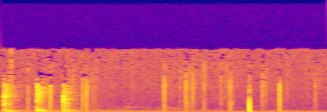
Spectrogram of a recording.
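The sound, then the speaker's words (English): A few hard knocks on the door of a theater manager's office, three quick raps at the start, then scattered single knocks over a low steady hum. No one speaks. “And what will happen when the door of the manager's office opens to his knock”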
